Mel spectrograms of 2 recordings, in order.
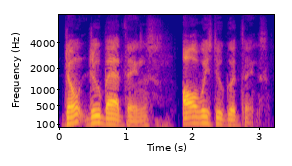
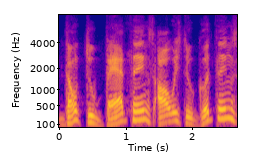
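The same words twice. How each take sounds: First: Calm, steady, slow "Don't do bad things"; the monk gives plain wisdom calmly from his tree; calm and simple. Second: Higher, louder, slow "don't do bad things", mocking it; the governor throws the monk's words back in scorn; irritated disbelief. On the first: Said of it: "the monk called down from the tree". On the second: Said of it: "Irritated and annoyed". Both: A narrator's reading.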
